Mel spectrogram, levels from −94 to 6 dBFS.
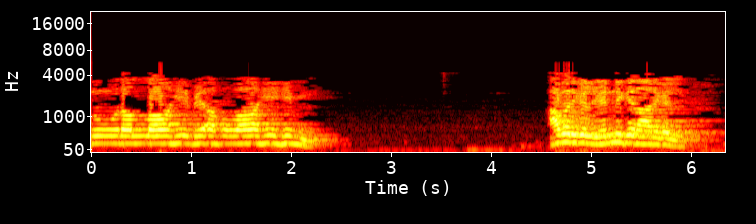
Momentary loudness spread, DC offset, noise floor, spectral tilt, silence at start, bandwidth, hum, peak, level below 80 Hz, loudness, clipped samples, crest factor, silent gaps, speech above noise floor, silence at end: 14 LU; under 0.1%; -61 dBFS; -9.5 dB/octave; 0 s; 4.6 kHz; none; 0 dBFS; -56 dBFS; -11 LUFS; under 0.1%; 14 dB; none; 51 dB; 0.25 s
